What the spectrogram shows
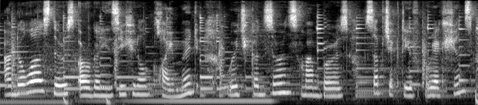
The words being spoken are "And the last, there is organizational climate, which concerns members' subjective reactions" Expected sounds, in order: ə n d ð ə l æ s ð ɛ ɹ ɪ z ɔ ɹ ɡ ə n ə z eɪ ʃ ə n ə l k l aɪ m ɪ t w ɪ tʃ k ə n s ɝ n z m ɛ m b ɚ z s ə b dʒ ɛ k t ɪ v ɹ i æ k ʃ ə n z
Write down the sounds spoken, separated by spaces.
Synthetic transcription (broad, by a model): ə n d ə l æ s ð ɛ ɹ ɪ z ɔ ɹ ɡ ə n ə z eɪ ʃ ə n ə l k l aɪ m ɪ t w ɪ tʃ k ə n s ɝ n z m ɛ m b ɚ z s ə b dʒ ɛ k t ɪ v ɹ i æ k ʃ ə n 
